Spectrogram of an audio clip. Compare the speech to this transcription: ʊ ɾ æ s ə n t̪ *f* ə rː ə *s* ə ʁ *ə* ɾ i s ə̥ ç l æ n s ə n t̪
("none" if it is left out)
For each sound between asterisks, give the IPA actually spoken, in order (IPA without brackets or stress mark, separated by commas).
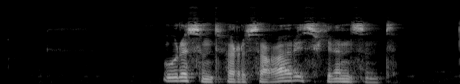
f, s, a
